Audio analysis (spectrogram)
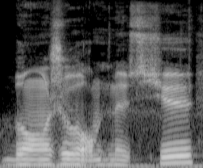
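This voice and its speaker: A man's voice: on the low side, extremely slow, clear, resonant tone. A man playing a level-headed underworld agent in a French audio drama, with a dry, colloquial, slightly exasperated manner. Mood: formal reporting.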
